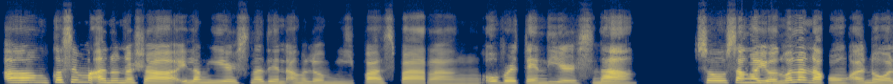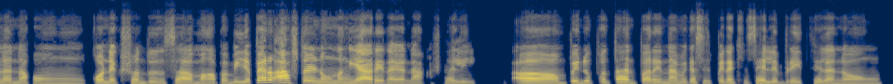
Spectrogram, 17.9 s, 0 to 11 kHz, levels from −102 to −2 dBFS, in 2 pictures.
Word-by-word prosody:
Ang 290 +1 +3
kasi 315 +3 -2
maano 265 -3 +3
na 240 -1 -1
siya, 220 0 +4
ilang 225 +1 -2
years 225 -1 -5
na 225 -1 -3
din 215 0 -6
ang 205 - -4
lumipas. 180 -2 -3
Parang 170 -1 -2
over 230 +5 -1
10 200 -2 -2
years 175 -2 -4
na. 195 -2 +4 0.6
So 265 -1 0
sa 265 0 +4
ngayon 240 -5 +3
wala 310 +3 +3
na 240 -4 +5
akong 205 -1 -6
ano, 215 +4 -1
wala 205 +1 -2
na 205 0 -4
akong 190 -2 -10
connection 210 0 -1
dun 195 0 -7
sa 195 -3 0
mga 185 0 -2
pamilya, 190 0 -3
pero 295 +2 +7
after 270 -1 +7
nung 240 -1 -4
nangyari 190 -4 +3
na 175 -1 0
yun - - -15
actually, 170 -2 -9 0.4
um, 195 -1 +5
pinupuntahan 230 -1 -2
pa 210 0 -2
rin 210 0 -5
namin. 205 +1 -3
Kasi 235 0 -6
pinagse-celebrate 190 -3 -4
sila 185 -3 -3
nung, 175 -1 -8
205 Hz, 160 wpm, -23 LUFS, 185-230 Hz, 0.6 s, pero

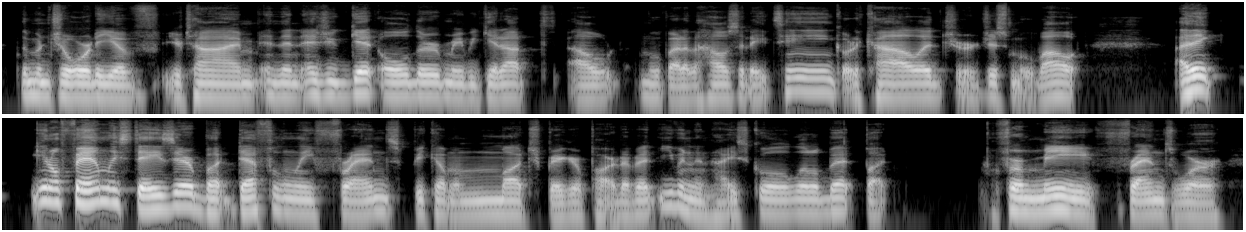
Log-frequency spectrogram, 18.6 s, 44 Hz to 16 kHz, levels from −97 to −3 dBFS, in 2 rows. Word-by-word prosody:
the - - -1
majority 110 -2 +3
of 100 +2 -2
your 110 - -6
time. 110 -1 -1
And 115 -2 -4
then 110 -1 -1
as 125 -1 -2
you 120 - 0
get 135 +4 +4
older, 115 0 +2
maybe 105 -2 -3
get 105 +2 -3
up 110 -1 -3
t - - -28
out 100 0 -5 0.2
move 110 -2 -9
out 95 -1 -1
of 95 - -3
the 100 - -7
house 105 0 -4
at - - -5
18, 145 +4 -4
go - - -5
to - - -4
college, 110 0 0
or - - -6
just - - -7
move - - -8
out. 110 +1 0 0.7
I 130 - +4
think, 155 0 +8 0.4
you 205 - +3
know, 190 -1 +5
family 185 0 +6
stays 135 -7 +4
there, 155 -1 +6
but 115 -4 -1
definitely 120 -3 0
friends 110 +3 -2
become 110 -2 -5
a - - -6
much 105 +1 -3
bigger 90 +2 -2
part 95 - -7
of 95 +2 -3
it, 105 0 0
even 145 -8 -2
in 95 -4 -6
high 95 +4 -6
school 105 +1 -2
a - - -7
little 110 -1 +1
bit. 120 +1 -1
But - - -7 0.8
for 125 -2 +4
me, 115 -2 +4
friends 105 0 -1
were, 90 -1 -3
110 Hz, 190 wpm, -23 LUFS, 105-120 Hz, 0.8 s, think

